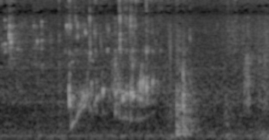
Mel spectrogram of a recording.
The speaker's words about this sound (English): And I get to pour it.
